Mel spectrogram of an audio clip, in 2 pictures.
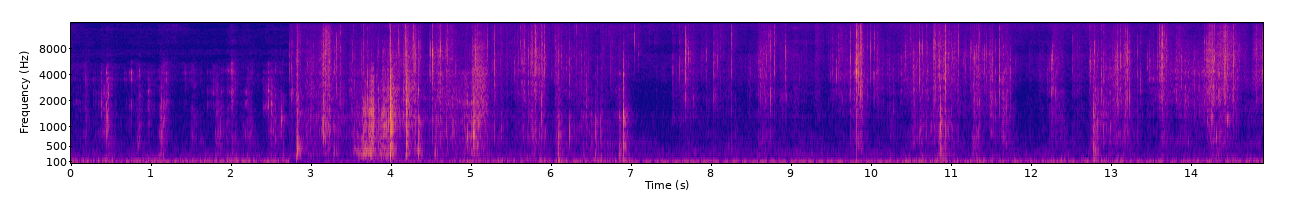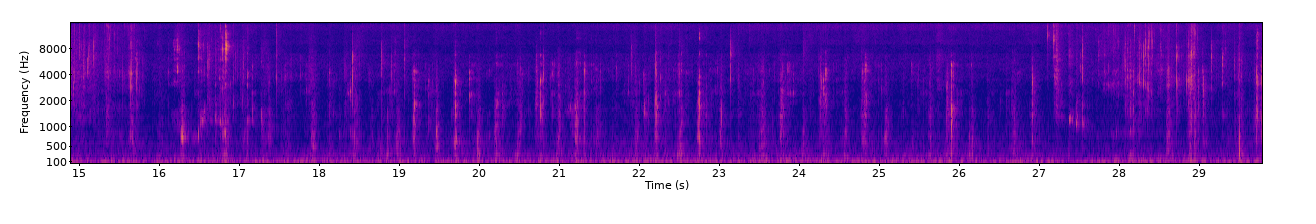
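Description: Close-miked eating of jokbal, Korean braised pig's trotters: steady wet chewing with many small sticky mouth clicks. A louder rustle comes about three seconds in.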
